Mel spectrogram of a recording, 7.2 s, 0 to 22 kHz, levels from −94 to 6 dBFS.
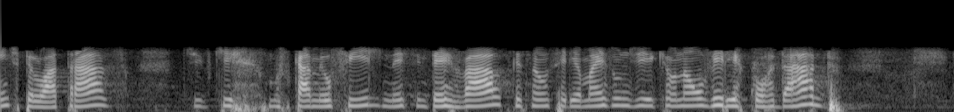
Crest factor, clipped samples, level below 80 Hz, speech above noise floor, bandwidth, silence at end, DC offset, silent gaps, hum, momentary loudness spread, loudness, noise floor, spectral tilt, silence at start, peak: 20 dB; under 0.1%; -44 dBFS; 25 dB; 4 kHz; 0.15 s; under 0.1%; none; none; 11 LU; -25 LUFS; -51 dBFS; -3.5 dB/octave; 0 s; -6 dBFS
